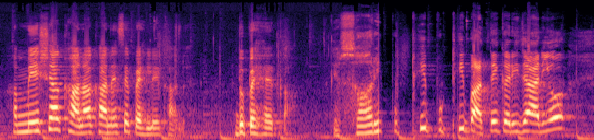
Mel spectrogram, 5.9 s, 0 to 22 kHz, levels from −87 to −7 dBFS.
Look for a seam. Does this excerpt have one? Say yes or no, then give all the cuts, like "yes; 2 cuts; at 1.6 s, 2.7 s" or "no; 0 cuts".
no; 0 cuts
